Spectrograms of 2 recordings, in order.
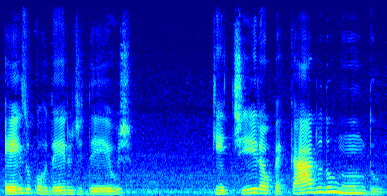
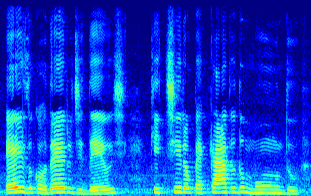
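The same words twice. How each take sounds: First: The verse is read in a calm tone. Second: The verse is read in a joyful tone.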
